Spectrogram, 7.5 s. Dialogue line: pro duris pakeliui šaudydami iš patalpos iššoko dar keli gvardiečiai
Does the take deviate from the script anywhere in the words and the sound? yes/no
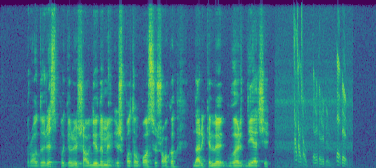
yes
